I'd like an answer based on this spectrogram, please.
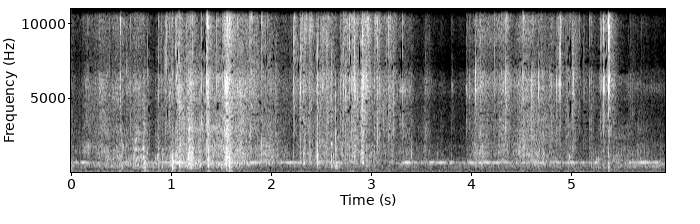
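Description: Clear plastic sleeve around a diamond-painting canvas crinkling and rustling in irregular soft crackles as the canvas is handled and flattened out.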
